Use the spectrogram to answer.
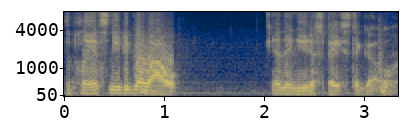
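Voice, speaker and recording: A man's voice, fairly low in pitch. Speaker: gardening vlogger. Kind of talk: casual DIY vlog narration. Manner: casual, halting.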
